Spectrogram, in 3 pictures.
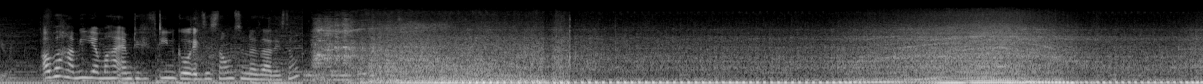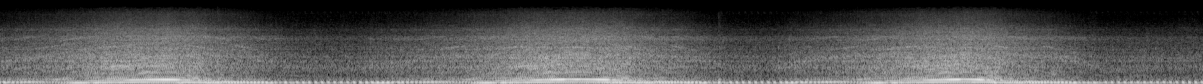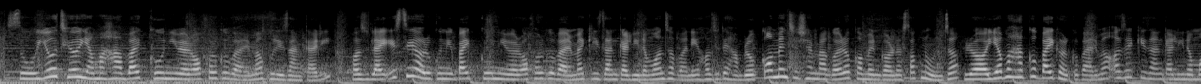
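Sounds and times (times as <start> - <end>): motorcycle engine idling and revving: 0.0 - 27.6.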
